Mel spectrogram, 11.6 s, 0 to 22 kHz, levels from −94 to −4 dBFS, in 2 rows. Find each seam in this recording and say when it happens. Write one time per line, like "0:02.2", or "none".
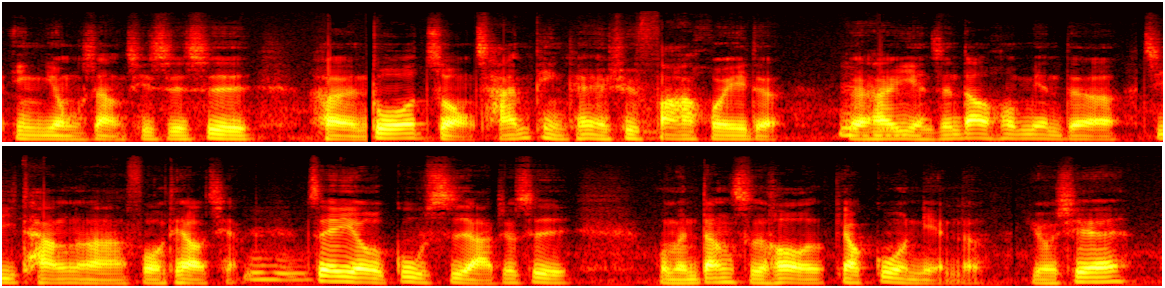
none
